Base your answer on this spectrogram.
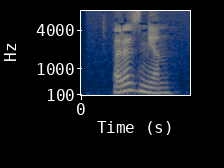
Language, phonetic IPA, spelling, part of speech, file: Russian, [rɐzˈmʲen], размен, noun, Ru-размен.ogg
- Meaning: 1. exchanging, changing, breaking (of money or other valuable items for smaller units) 2. exchange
